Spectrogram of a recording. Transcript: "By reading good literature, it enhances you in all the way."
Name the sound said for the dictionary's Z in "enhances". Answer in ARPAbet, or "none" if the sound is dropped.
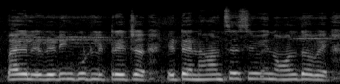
S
